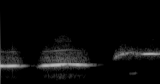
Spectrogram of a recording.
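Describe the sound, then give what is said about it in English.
A person who cannot whistle well whistles two thin, airy notes, the first wavering and mixed with breathy hiss, then a short pause before a slightly higher, steadier tone. The whistle is fairly quiet. “So I was just like, I can't whistle very well. I can, but it's not very good.”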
